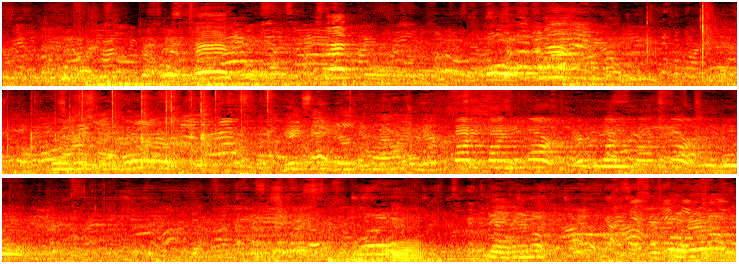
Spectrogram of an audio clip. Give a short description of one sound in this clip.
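Young female players call out to each other.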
